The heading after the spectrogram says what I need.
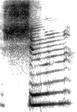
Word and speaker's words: Hsun: chat all right so it's like Shoon because that the second part of his name the t z u that means master so I just put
